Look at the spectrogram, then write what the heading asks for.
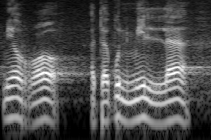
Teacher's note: hilang nun secara seutuhnya. Ini idgham kamil, dan idgham kamil ini adalah asli, dasarnya.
